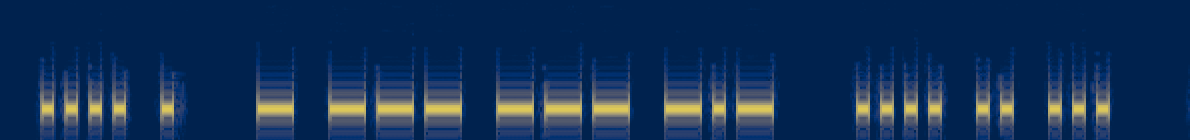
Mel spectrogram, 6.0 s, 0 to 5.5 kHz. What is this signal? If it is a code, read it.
Morse code, heard as a keyed tone, about 20 wpm, 600 Hz. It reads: HE TOOK HIS
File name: cw-books / winnie-the-pooh / winnie-20wpm-page-0095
